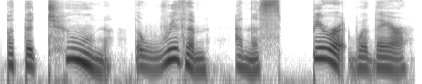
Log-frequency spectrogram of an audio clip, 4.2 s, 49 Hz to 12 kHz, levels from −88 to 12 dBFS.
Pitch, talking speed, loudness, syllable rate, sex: 165 Hz, 140 wpm, -19 LUFS, 3.7 syllables/s, female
